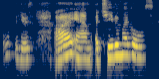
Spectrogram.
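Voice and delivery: ordinary talk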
